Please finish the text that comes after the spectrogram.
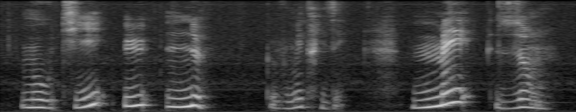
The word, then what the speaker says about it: maison: Le z de maison s'écrit avec un S, puisqu'il se trouve entre le i et le o qui sont 2 voyelles. Donc le s fait le son z et on, on.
